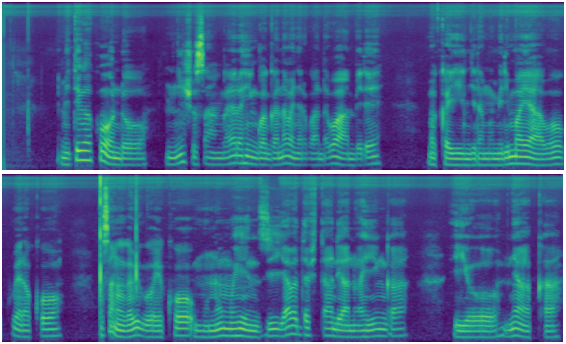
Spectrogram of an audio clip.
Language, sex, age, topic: Kinyarwanda, male, 18-24, health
